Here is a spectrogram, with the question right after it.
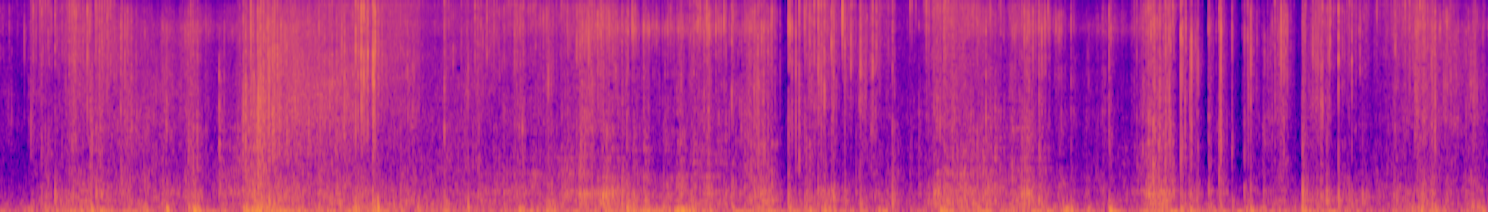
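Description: Long decorated fingernails scratch and rake across a large flat piece of gold sequined fabric, with small plastic sequins sewn onto cloth, lying on a surface. The sound is a steady, dense crinkling rasp with fast, bright clicks over a low rumble, swelling into louder bursts at times.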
